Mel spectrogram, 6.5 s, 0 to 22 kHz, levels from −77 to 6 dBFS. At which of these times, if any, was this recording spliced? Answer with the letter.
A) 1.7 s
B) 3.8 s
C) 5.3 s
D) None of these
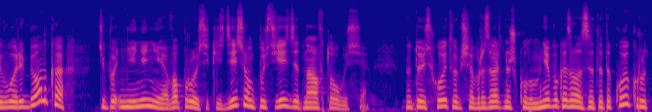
D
